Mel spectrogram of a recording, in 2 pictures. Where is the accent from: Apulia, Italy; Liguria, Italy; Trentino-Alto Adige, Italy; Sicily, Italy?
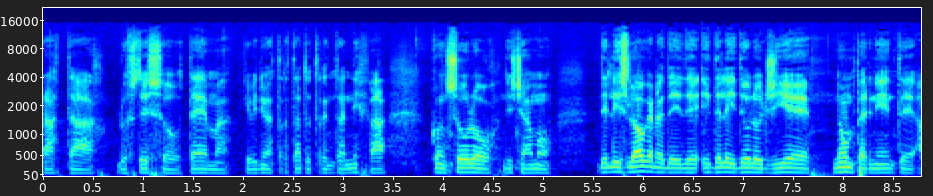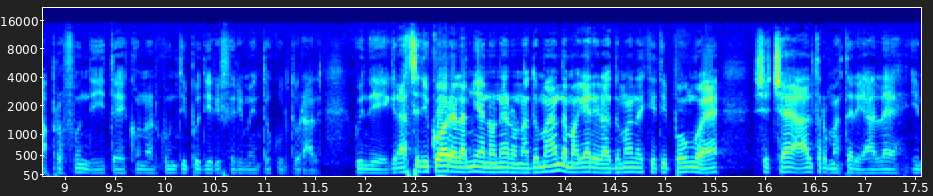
Trentino-Alto Adige, Italy; Bolzano; born there; Io sono nato a Bolzano, precisamente a Collina Pasquali, proprio in quel posto lì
